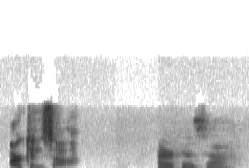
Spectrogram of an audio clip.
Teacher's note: Okay, so the S at the end is not pronounced.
